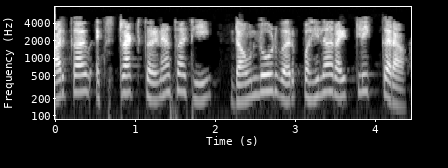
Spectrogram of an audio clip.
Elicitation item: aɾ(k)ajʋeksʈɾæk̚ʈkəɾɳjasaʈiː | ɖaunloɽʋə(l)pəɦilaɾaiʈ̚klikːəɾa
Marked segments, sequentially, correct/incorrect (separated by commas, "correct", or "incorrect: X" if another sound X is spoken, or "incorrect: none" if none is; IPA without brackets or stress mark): correct, incorrect: ɾ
